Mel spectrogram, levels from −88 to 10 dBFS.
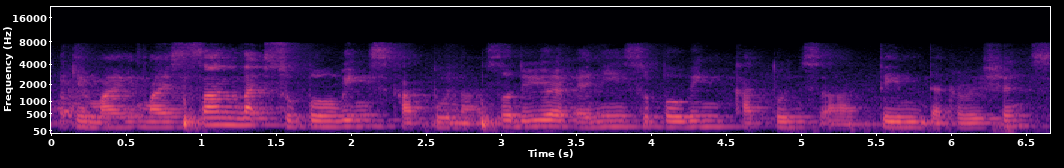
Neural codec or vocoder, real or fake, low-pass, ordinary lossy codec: codec, 16 kHz, 6 kbps, DAC; fake; none; none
